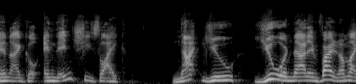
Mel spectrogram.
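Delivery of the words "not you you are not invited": put-on incensed, enraged woman's voice. Retelling what a woman told him while walking in: imitating an incensed woman. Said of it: "she just gets more and more incensed".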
